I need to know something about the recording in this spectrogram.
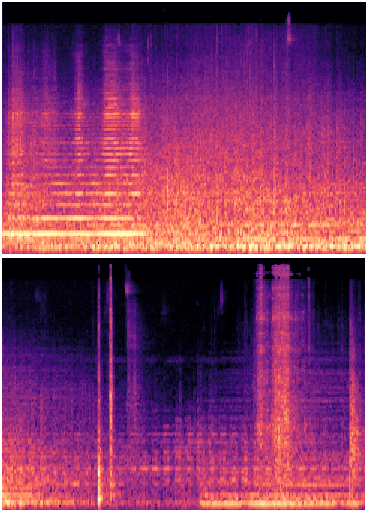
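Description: A grey ambulance drives in through gates late at night with a steady engine rumble and rough tyre noise over cobblestones, slowing to a stop. A couple of sharp mechanical clicks follow, then the engine idles.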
